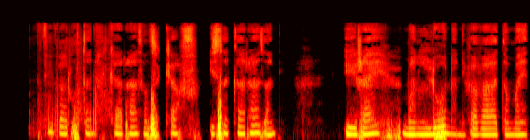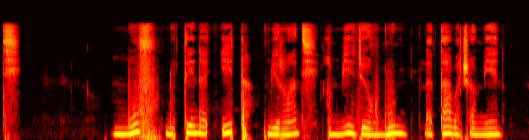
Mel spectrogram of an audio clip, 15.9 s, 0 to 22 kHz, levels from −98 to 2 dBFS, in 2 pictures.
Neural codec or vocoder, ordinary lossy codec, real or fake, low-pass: none; MP3, 48 kbps; real; 10.8 kHz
